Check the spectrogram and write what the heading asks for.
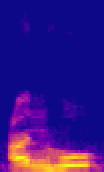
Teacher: نون کا اظہار کرنا ہے کیونکہ آگے ہا ہلکی ہے اور ہا سینے سے نکالنا ہے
